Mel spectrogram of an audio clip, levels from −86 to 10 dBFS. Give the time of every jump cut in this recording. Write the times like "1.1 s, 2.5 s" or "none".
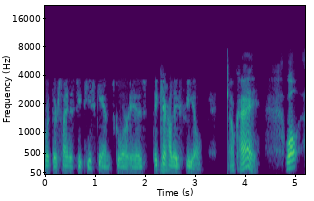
3.5 s

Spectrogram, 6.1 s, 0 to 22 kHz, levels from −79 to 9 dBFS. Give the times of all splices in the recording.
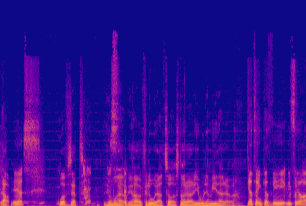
4.9 s

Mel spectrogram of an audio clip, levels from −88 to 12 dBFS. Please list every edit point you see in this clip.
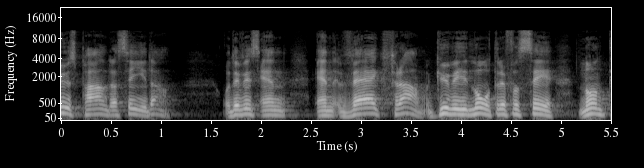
2.0 s

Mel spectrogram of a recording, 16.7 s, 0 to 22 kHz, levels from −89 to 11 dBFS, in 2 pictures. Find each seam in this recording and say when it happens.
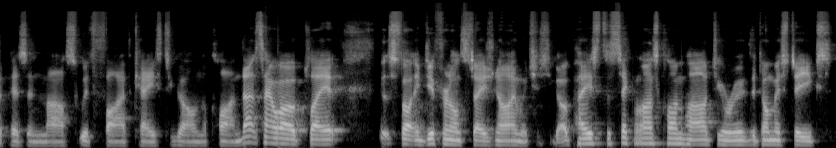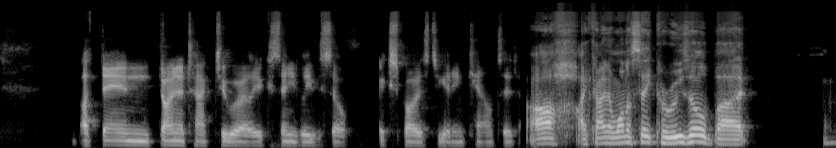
3.8 s, 13.5 s

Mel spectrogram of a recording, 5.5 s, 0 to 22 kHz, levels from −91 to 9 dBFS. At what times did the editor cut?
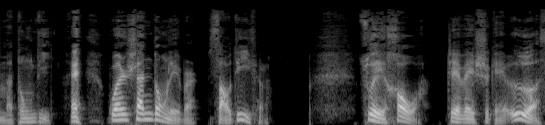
none

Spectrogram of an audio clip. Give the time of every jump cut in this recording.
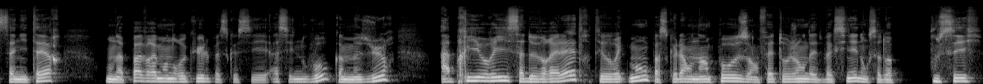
none

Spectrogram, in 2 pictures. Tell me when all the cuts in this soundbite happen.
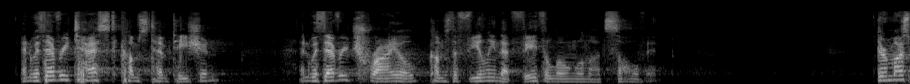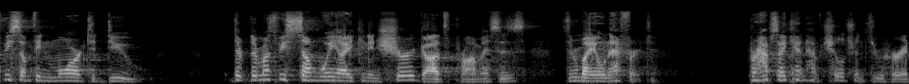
16.5 s

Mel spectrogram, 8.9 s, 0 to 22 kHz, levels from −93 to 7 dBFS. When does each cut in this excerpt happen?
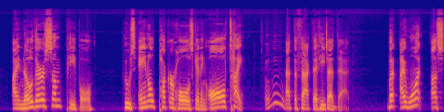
6.5 s, 8.0 s

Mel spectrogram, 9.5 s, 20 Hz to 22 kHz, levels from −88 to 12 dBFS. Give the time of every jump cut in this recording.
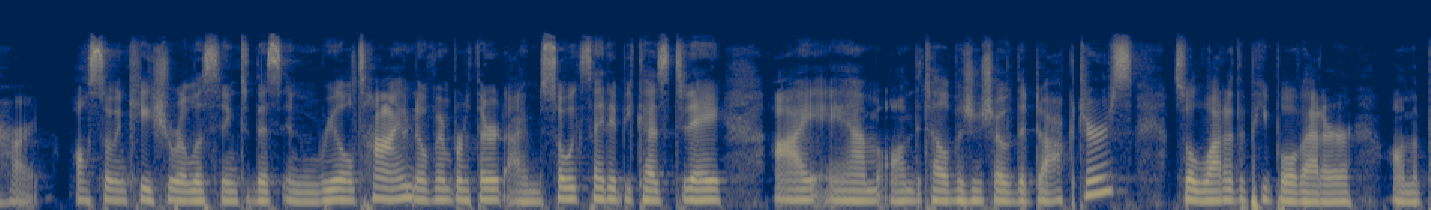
2.8 s, 7.8 s

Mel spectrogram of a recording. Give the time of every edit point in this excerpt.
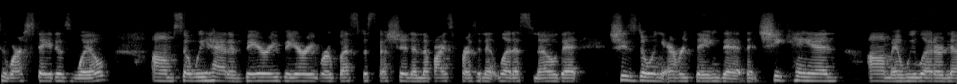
none

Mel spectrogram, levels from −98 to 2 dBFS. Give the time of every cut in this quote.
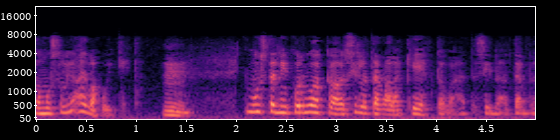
2.0 s

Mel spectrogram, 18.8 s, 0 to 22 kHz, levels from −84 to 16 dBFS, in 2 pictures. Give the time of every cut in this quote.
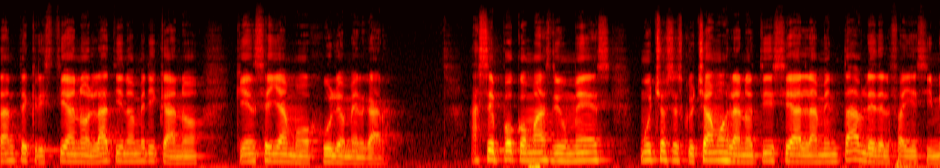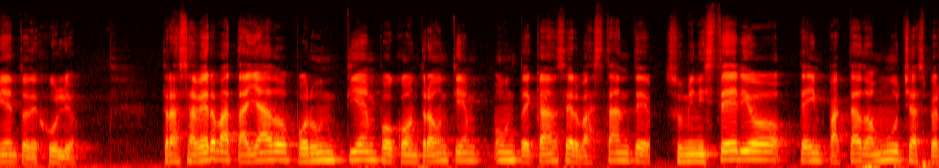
14.6 s, 15.9 s, 17.4 s

